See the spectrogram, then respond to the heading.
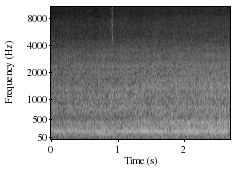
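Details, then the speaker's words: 12-inch Penncrest (Lakewood) 2-speed box fan, 1.4 A General Electric motor, run on low with grills back on: steady even hum and smooth air rush, no rattle or wobble; grills add stability, normal running. "I'll give it one more run with the grills on doesn't shake as much with the grills on even on low those grills add a lot of"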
